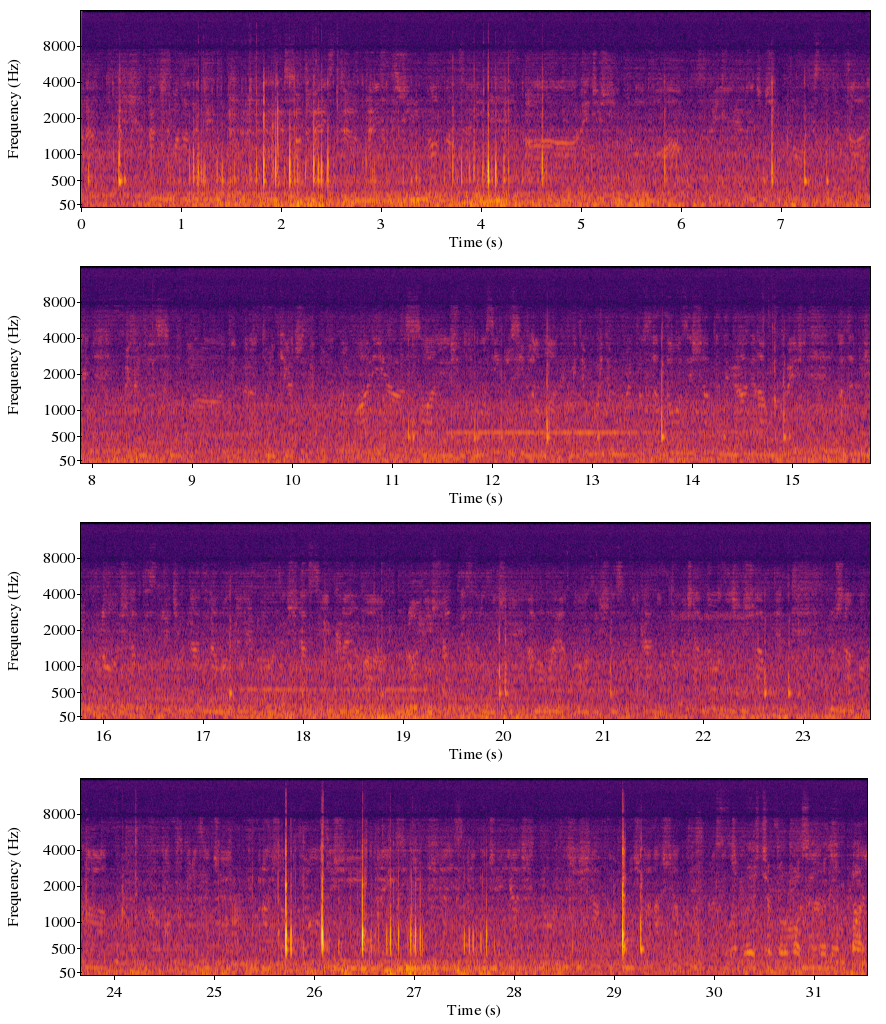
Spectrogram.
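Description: Inside a moving car: steady engine and road rumble while driving, with a cluster of sharp knocks near the end and one more just before it ends.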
